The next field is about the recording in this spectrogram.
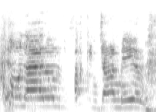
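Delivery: mock thick German accent. Retelling what a longtime German customer says about pedals: imitating Wolfgang, thick German accent. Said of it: "he's got a thick German accent".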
